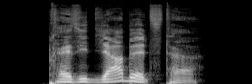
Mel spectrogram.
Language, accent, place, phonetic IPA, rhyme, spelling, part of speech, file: German, Germany, Berlin, [pʁɛziˈdi̯aːbl̩stɐ], -aːbl̩stɐ, präsidiabelster, adjective, De-präsidiabelster.ogg
- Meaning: inflection of präsidiabel: 1. strong/mixed nominative masculine singular superlative degree 2. strong genitive/dative feminine singular superlative degree 3. strong genitive plural superlative degree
